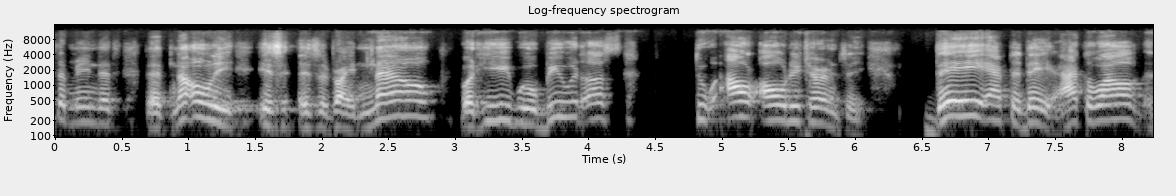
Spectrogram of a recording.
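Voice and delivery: ordinary talk

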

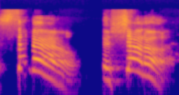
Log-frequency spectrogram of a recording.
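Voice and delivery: high, loud, slow barked command; mock police officer, slow and forceful; stern officer's order. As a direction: bark it like a lady cop putting you in your place. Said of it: "that's how she said it".

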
